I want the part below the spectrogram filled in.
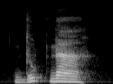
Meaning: inflection of nadoen: 1. second/third-person singular present indicative 2. plural imperative
- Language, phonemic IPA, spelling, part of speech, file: Dutch, /ˈdut ˈna/, doet na, verb, Nl-doet na.ogg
